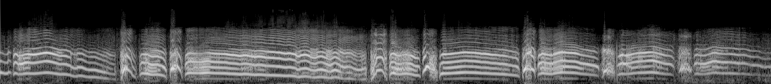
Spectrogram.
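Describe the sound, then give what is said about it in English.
An expert crier imitates a crying baby as a sound effect, weeping into the microphone in a studio, producing loud, continuous wailing sobs that rise and fall in pitch, broken by short gasping catches, with no other sounds. “Well, a baby cry is made by one of two ways. Either by having an expert crier weep into the mic and flood the studio with tears, like this.”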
